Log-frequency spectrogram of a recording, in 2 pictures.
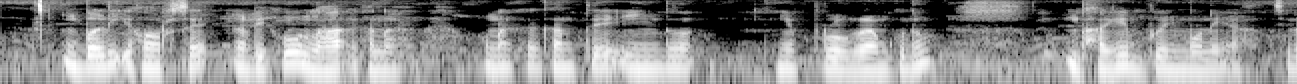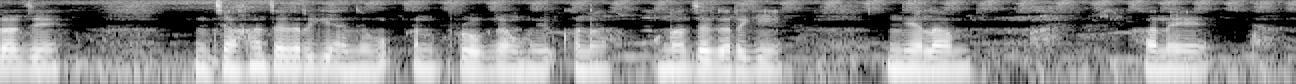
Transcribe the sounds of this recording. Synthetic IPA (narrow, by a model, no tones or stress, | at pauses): bəɽiʔhɔɾsɛʔəɖɛkɔlaɦa̰ʔkana | ɔnakakʰant̪ɛiɲd̪ɔ | iɲɛpɾɔɡɾamkɔd̪ɔ | bʱaɡɛbəɲmɔnɛjʔat͡ʃɛd̪aʔd͡ʒɛ | d͡ʒaɦãd͡ʒaɡaɾɡɛaɲd͡ʒɔmɔ̰ʔkʰanpɾɔɡɾamɦujuʔkanaɔnad͡ʒaɡaɾɛɡɛ | ɲɛlam | hanɛ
